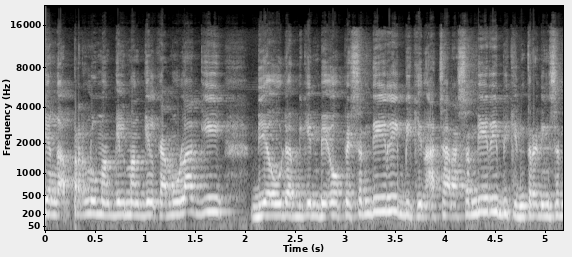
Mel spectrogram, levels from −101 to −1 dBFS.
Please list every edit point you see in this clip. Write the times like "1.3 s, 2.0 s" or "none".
none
